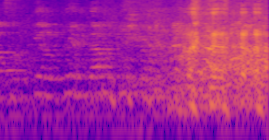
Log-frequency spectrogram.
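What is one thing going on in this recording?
A woman speaks through a microphone.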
